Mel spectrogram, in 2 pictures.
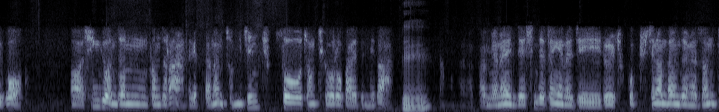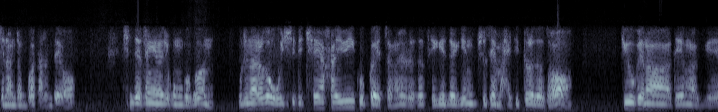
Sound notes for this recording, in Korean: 전화연결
